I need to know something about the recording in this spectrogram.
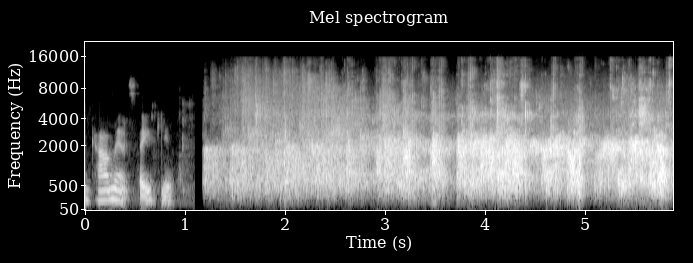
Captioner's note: audience applauds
